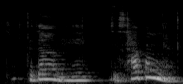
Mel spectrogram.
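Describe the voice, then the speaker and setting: A woman's voice: mid-range voice, lively intonation, moderate pace, mellow. A woman math teacher explaining step by step in a casual classroom manner, often asking "right?" to check understanding. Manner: frequent tag questions checking understanding; repeats filler "ja" to pace steps.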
